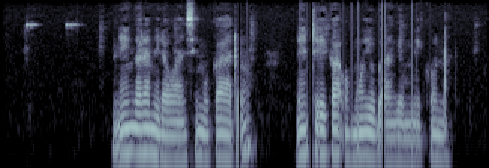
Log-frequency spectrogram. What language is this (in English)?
Ganda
